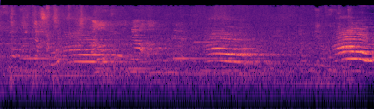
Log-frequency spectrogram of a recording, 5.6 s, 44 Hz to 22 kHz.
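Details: Akbar, a 6-year-old male snow leopard at Maruyama Zoo, gives long, drawn-out wailing calls with gliding pitch, repeated every couple of seconds, on 10 January 2012; he has called at times since year's end, possibly signalling the breeding season.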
